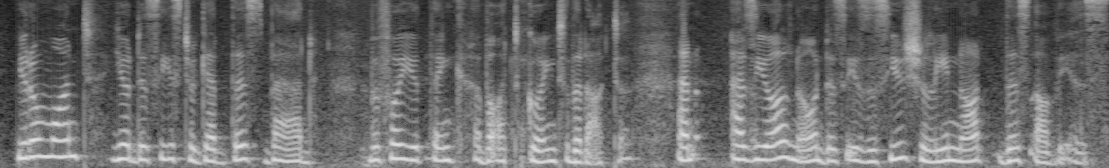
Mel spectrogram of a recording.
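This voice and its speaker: Against noticeable background noise, a woman speaks with very even loudness and ordinary pitch variation. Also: fairly high pitch for a woman, moderate pace. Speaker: physician giving a talk to seniors. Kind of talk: public health talk.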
